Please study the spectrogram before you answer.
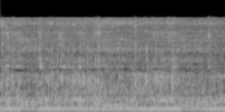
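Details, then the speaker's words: Worn rotary vane air compressor: steady low motor hum with rough hissy edge and weak pumping; motor stalls when fittings are tightened and bearings previously overheated and locked. Worn motor bearings. "the when I go to tighten these down the motor just stalls out and walks up in fact I even overheated and lock these bearings up once already"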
